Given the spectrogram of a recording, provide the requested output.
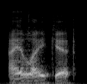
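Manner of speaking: high, giddy, swooning squeal. Real, not acted. Gamer swooning over a game character's voice, giddy squeal. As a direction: gush it out like a smitten fan. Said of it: "Are you serious, [name]? Get a hold of yourself".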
